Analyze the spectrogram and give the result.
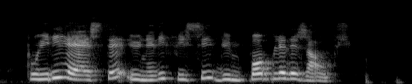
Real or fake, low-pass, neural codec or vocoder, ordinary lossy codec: fake; 7.2 kHz; codec, 16 kHz, 4 kbps, FunCodec, trained on Chinese and English, 50 frames a second; Opus, 32 kbps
